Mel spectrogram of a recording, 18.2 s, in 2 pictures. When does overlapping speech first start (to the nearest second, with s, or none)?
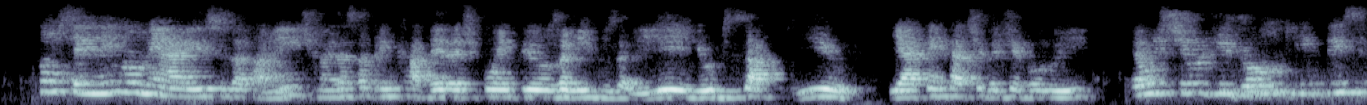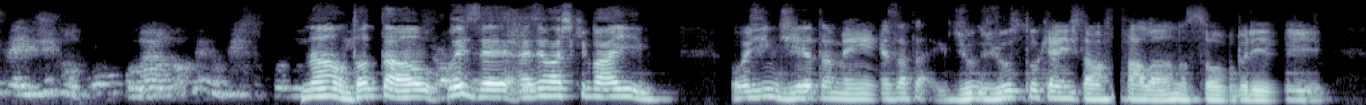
11 s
